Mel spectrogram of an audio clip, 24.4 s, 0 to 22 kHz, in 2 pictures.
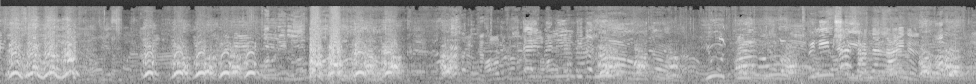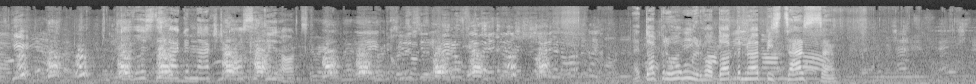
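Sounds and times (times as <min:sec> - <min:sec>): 
several dogs barking and yipping: 0:00.0 - 0:05.8, 0:07.4 - 0:17.0
about 20 people chattering on church steps: 0:00.0 - 0:24.3
speech: 0:20.3 - 0:22.8.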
